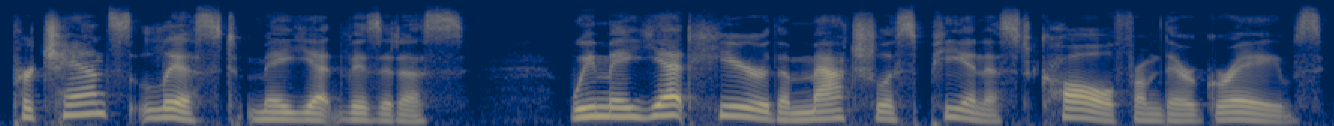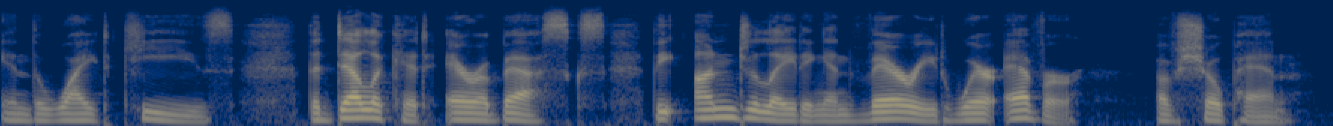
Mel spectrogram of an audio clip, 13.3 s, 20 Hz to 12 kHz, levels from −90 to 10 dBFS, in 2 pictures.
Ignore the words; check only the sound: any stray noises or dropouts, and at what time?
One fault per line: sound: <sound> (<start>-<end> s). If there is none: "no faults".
no faults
